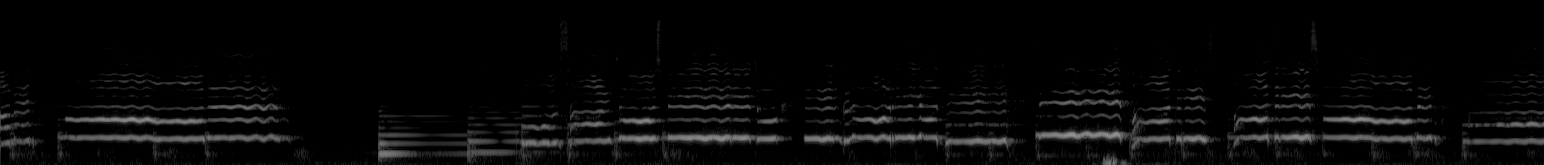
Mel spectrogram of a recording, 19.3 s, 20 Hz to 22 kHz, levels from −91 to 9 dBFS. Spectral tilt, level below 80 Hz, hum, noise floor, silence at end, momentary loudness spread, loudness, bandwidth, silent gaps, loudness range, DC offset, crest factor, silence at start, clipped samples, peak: -5 dB/octave; -72 dBFS; none; -86 dBFS; 0 s; 17 LU; -46 LUFS; 13 kHz; none; 10 LU; under 0.1%; 16 dB; 0 s; under 0.1%; -30 dBFS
